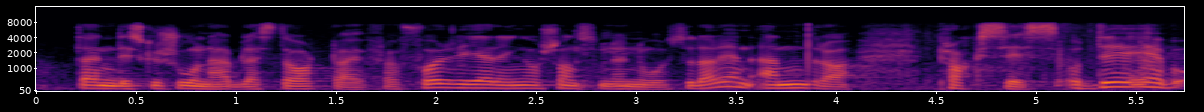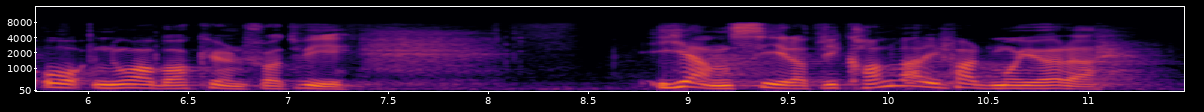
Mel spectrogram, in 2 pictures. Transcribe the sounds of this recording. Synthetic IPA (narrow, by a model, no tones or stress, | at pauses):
d̪̥ɛnd̪ɪskʉʂuːnn̩hæːblæɪst̪ɑːʈɑɪfɾɑːfɔɾɾɛjeːɾɪŋɔsɔnt̪sɔmd̪ɛænuːsɔd̪ææɾæɾænʔɛ̰nd̪ɾɑpʰɾɑksɪsɔ̰d̪ɛɛɾonuːəɑʋbɑːkɾʉɾnfɔɾɑt̪ʋɪ | ʔɪjɛnːsiːəɾɑt̪ʋɪkʰɑnʋæːɾəɪfæɖmɛɔjøːɾə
